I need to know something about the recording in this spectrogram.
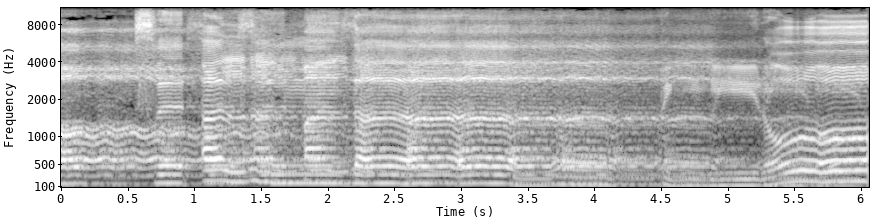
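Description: Male voice singing an Urdu devotional manqabat in a drawn-out, ornamented melodic line over a steady low drone.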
